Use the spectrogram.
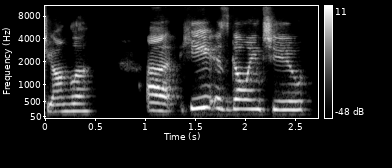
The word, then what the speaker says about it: Yongle: collect tribute so emperor yangla i know it's spelled yongle if you want to pronounce it that way to help you remember how to spell it's fine i'm pretty sure it's yongla uh he is going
